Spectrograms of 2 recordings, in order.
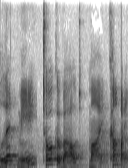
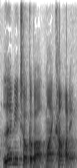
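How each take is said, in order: First: Very slow, careful English demo; slow model phrase. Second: Said in the usual way. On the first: Shown as a demonstration. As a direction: draw each word out for the learner. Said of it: "説明させてくださいっていう場合". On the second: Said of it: "柔らかい言い方になりますね".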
